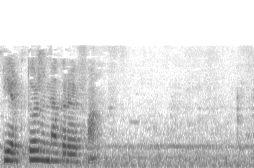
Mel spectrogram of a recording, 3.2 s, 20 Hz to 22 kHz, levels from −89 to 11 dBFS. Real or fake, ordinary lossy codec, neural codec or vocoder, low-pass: fake; MP3, 32 kbps; vocoder, 44.1 kHz, 128 mel bands, Pupu-Vocoder; 7.2 kHz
